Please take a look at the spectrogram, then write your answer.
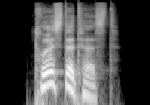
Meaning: inflection of trösten: 1. second-person singular preterite 2. second-person singular subjunctive II
- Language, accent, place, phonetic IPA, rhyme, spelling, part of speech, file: German, Germany, Berlin, [ˈtʁøːstətəst], -øːstətəst, tröstetest, verb, De-tröstetest.ogg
